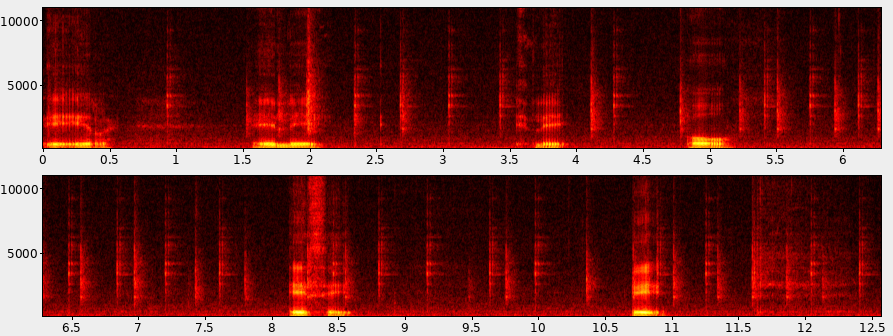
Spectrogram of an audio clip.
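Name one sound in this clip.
Lock dials click as they turn.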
